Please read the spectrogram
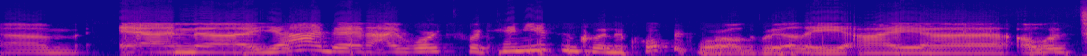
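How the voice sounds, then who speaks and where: A woman with a medium pitch speaks at a moderate pace and very even loudness, hardly pausing, while her pitch swings very widely. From Germany. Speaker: fitness trainer. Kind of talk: casual chat.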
